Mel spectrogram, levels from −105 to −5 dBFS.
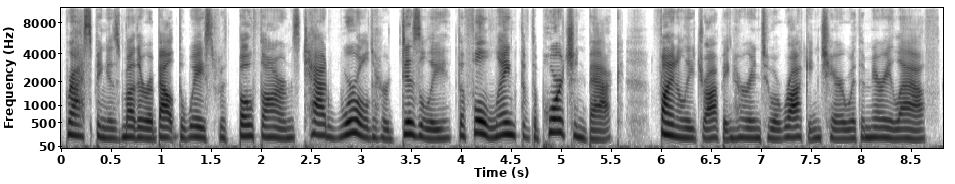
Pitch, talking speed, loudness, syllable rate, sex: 200 Hz, 215 wpm, -19 LUFS, 5.2 syllables/s, female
